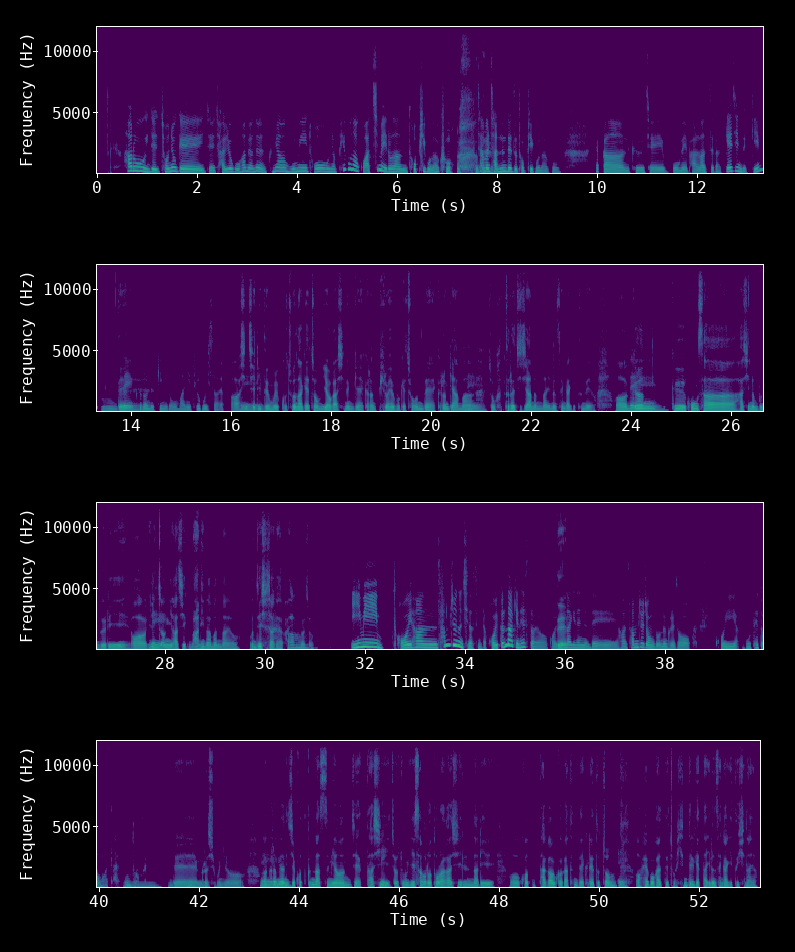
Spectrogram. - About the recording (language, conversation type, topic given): Korean, advice, 요즘 하루 활동량이 너무 적어서 낮에 쉽게 피곤해지는데, 어떻게 하면 활동량을 늘리고 에너지를 회복할 수 있을까요?
- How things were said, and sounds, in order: laughing while speaking: "아 네"; laughing while speaking: "피곤하고"; other background noise; laughing while speaking: "같아요 운동을"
